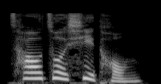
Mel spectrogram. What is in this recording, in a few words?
"cao1zuo4xi4tong3", Chinese; cyberchinese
